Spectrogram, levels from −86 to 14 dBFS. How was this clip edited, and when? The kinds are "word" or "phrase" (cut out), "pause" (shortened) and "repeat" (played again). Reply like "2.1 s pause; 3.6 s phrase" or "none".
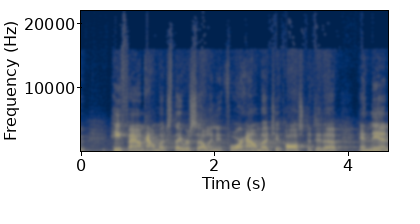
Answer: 0.9 s word; 3.0 s word; 3.5 s word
